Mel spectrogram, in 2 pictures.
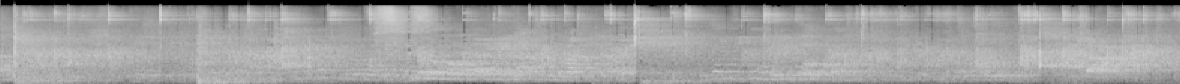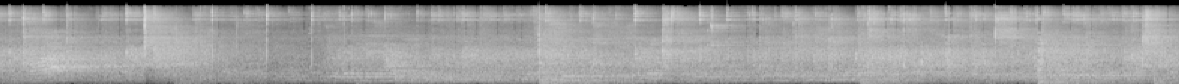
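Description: Table tennis rallies: repeated sharp clicks of the ball striking the paddles and the table, with people's voices talking in the background throughout.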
